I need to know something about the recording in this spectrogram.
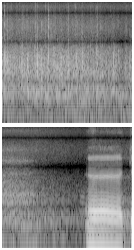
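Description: A large crowd applauds and the clapping fades away.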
